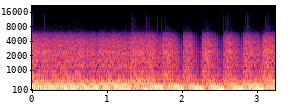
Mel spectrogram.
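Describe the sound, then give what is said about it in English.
A heavily distorted electric guitar, down-tuned to B, plays a pedal-note riff, starting with a sustained chord and then breaking into rhythmic chugging palm-muted hits, loud. “So just to get back on the riff a little bit here, it's... again, I'm down-tuned to B.”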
